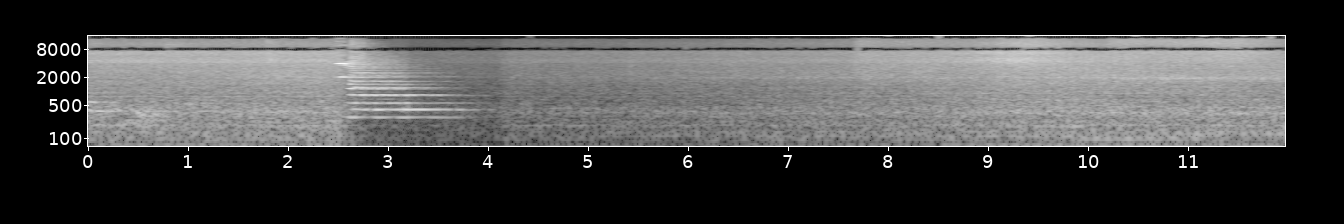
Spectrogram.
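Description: Diesel locomotive of a passenger train sounding its horn in one blast of about a second and a half, a little over two seconds in, then the locomotive's engine rumble building steadily as it pulls alongside.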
